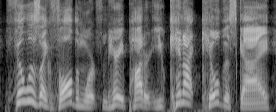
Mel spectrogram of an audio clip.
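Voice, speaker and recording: A man's voice: high voice, very animated, fairly quick, darkish tone, no echo. A young man co-hosting a comedy podcast, bantering with mock outrage. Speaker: podcast co-host.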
